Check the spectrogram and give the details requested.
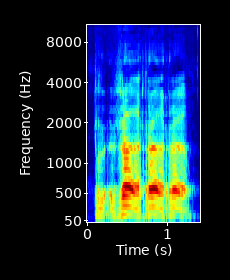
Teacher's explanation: जिसके उच्चारण में जीव तालू से लुड़क कर स्पर्श करें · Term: लुंठित व्यंजन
